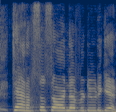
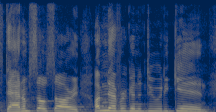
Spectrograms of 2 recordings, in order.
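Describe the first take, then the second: First: High-pitched mock wailing apology; hammed-up pleading daughter, high voice; imitating screaming, pouting child. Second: Mildly whiny mock apology from a kid; lightly voiced sulky child; imitating pouting child. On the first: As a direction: whine it like a kid mid-tantrum. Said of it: "because she was screaming". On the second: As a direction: plead like a pouting daughter. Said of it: "pouts the whole way".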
